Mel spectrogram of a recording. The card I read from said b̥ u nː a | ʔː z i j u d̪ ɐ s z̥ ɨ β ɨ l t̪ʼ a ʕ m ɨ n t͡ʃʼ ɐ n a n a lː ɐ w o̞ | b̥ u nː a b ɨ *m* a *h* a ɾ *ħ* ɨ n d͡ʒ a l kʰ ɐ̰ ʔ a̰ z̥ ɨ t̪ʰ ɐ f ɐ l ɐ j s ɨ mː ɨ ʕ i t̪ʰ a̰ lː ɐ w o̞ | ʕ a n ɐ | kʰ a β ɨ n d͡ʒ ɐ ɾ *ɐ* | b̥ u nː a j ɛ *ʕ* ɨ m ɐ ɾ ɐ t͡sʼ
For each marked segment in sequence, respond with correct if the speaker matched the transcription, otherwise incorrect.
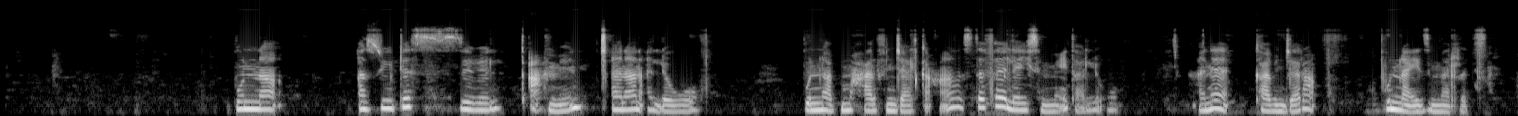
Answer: correct, incorrect: ħ, incorrect: f, incorrect: a, incorrect: z

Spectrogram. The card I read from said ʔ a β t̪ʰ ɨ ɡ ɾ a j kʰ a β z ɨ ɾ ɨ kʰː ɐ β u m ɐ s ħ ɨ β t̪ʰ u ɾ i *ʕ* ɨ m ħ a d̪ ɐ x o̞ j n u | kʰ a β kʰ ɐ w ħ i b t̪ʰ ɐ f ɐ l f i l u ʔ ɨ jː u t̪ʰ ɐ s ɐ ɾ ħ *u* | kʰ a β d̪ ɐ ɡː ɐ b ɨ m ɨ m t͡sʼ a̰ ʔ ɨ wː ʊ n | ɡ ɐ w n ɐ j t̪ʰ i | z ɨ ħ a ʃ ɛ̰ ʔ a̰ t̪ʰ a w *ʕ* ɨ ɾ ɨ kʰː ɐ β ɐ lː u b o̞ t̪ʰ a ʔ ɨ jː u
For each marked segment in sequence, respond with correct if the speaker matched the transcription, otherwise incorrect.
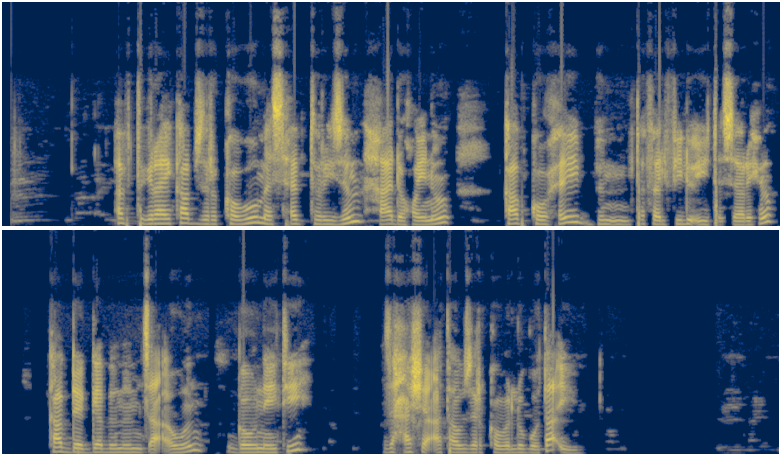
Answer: incorrect: z, correct, incorrect: z

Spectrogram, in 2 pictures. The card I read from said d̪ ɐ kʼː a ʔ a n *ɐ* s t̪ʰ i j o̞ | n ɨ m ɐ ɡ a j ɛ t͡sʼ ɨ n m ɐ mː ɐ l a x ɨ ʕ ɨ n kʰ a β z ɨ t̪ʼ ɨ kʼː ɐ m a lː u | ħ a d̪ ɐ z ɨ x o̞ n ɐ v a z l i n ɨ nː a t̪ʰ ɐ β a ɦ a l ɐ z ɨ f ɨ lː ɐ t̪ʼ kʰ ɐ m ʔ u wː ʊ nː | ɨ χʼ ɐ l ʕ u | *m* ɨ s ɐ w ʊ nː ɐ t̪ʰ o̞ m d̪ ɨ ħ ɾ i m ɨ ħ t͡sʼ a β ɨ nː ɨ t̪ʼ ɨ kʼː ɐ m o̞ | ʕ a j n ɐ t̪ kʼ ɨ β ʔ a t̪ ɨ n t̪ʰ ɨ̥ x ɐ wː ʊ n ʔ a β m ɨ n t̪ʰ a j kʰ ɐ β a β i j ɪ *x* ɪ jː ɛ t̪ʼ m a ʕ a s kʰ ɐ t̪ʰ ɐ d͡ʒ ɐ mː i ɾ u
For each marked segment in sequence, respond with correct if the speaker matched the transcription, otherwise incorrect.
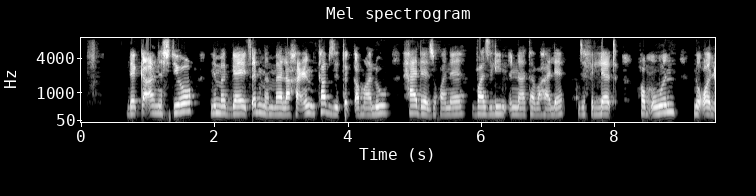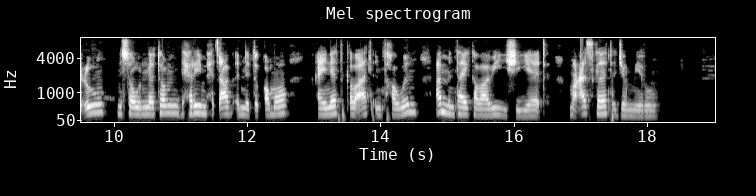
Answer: correct, incorrect: n, incorrect: ʃ

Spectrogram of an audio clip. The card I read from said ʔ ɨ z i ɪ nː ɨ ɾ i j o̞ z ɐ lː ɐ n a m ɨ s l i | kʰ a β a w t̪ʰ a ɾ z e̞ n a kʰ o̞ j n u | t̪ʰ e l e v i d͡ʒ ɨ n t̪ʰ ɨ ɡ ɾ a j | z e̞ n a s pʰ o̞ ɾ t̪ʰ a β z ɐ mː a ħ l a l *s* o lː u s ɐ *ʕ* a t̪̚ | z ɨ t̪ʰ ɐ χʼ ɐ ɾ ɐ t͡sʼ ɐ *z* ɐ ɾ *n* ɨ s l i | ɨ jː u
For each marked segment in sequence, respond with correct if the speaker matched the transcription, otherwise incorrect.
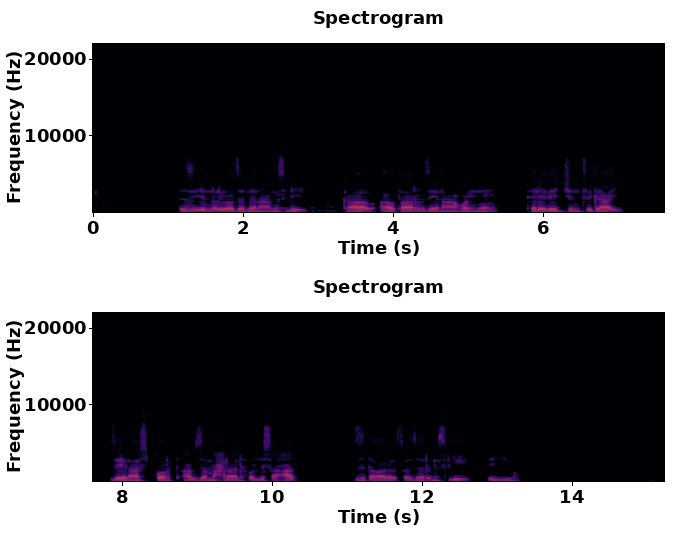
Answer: incorrect: f, correct, correct, incorrect: m

